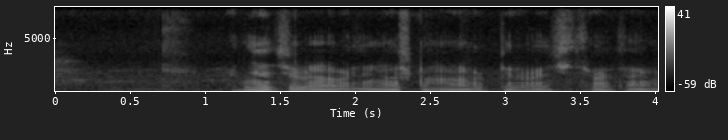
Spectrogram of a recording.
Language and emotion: Russian, neutral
